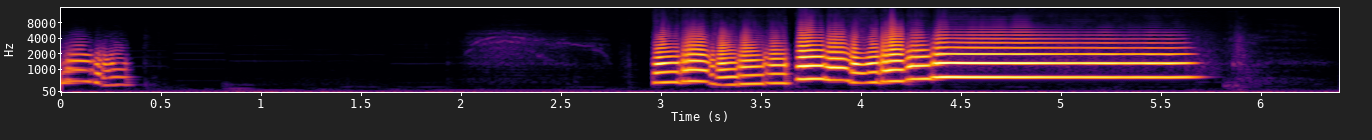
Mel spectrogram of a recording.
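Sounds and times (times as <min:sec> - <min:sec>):
trumpet: 0:00.0 - 0:00.5, 0:03.0 - 0:06.0.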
